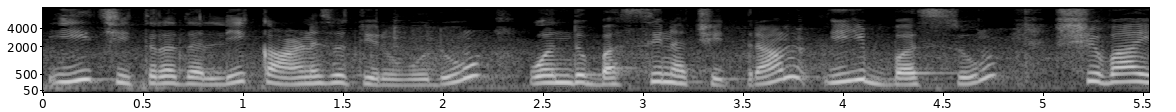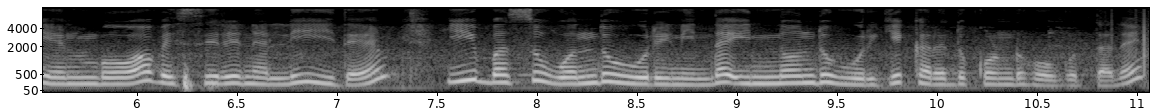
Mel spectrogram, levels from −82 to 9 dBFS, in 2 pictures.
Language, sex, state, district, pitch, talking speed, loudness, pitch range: Kannada, female, Karnataka, Bellary, 215 Hz, 110 wpm, -18 LUFS, 190-245 Hz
